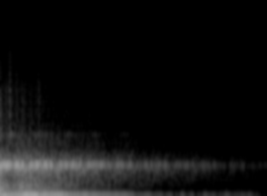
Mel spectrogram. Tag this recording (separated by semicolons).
audio; Dub; electronic; electronica; live; music; one; production; sample; samples; shot; stab; stabs; synth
